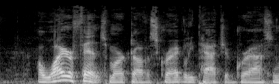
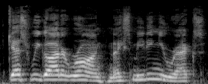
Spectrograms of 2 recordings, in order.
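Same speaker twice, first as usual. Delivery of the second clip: high, breezy goodbye; polite farewell; 12 semitones higher, 3 dB louder than usual. A narrator's reading. Cece leaving the lady and her dog, polite. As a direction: sign off cheerily, easing down on the dog's name.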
